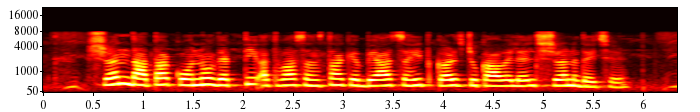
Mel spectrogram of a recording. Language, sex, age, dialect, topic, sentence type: Maithili, female, 18-24, Eastern / Thethi, banking, statement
